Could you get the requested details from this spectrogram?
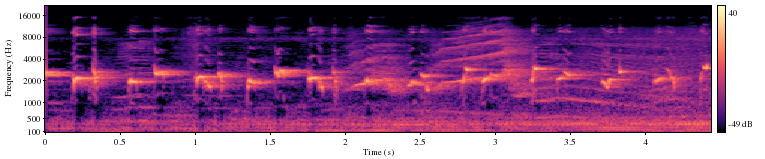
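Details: Yellow-vented bulbul competition song for training: clear whistled notes repeated about twice a second, joined midway by a rising, buzzy sweeping phrase. Faint low hum underneath.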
